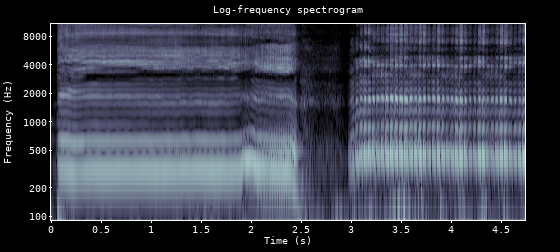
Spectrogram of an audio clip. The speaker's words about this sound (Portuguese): Peidei, velho, peidei.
